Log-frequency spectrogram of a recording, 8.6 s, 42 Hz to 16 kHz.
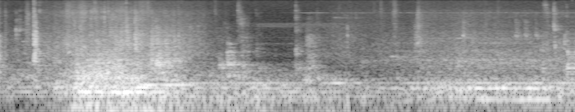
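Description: A click as a floor button is pressed in a 2009 Schindler 5400 traction elevator. The car doors then slide shut over about two seconds, the loudest part. After that the car travels with a steady low hum.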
